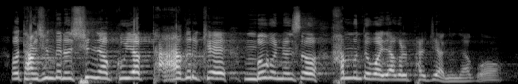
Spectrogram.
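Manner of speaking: furious outburst, high, loud angry shout. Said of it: "버럭 화를 내더랍니다".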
